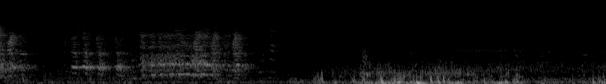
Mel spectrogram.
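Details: Goat kids about two weeks old, let out on a farm one morning to hop and play before resting in the sun; several quavering, nasal bleats fill the first two and a half seconds, then fade into rustling and thumps of movement.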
